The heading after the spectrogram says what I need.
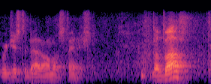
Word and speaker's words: LaBeouf: LaBeouf, that's how you pronounce it.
